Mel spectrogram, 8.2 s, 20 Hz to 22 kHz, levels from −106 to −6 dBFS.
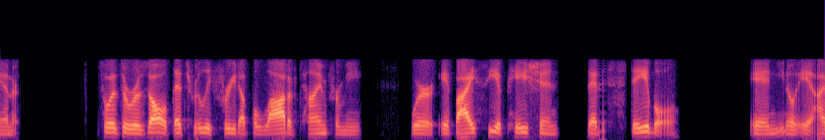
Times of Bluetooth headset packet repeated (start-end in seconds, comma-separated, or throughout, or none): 1.97-2.00, 5.99-6.08, 7.84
